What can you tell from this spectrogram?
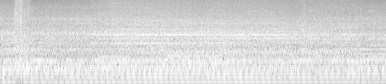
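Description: Kubota compact tractor's diesel engine running steadily as the tractor backs up, with a brief clatter just after the start.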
